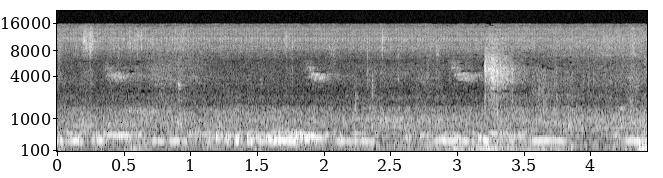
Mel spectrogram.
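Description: Domestic pigeons cooing, a series of low, repeated, overlapping coos, with a few faint high chirps.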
